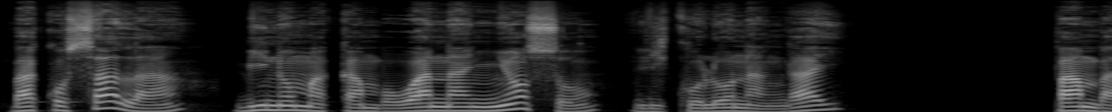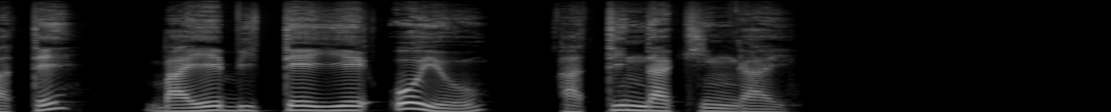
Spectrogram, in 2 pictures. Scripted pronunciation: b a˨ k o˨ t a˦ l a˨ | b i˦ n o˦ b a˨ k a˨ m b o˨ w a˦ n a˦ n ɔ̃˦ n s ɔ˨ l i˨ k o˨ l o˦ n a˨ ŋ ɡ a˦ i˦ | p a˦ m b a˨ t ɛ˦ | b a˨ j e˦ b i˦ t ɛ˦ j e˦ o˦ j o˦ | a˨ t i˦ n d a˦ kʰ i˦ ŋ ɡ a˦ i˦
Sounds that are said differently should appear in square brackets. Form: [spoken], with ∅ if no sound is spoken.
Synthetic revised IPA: b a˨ k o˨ [s] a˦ l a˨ | b i˦ n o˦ [m] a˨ k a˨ m b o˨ w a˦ n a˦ [ɲ] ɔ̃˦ n s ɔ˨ l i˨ k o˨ l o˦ n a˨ ŋ ɡ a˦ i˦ | p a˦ m b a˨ t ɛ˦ | b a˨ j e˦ b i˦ t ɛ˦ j e˦ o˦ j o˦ | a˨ t i˦ n d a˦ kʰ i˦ ŋ ɡ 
